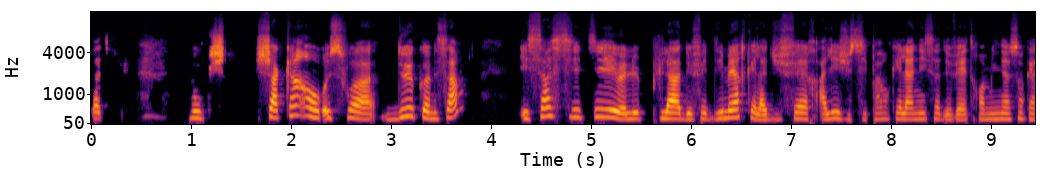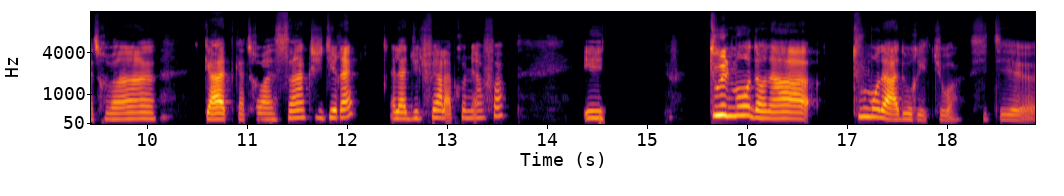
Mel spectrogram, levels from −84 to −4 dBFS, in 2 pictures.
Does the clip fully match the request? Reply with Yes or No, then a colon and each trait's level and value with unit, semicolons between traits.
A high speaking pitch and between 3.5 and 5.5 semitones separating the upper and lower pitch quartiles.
Yes: high, 205 Hz; average, 4.5 semitones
